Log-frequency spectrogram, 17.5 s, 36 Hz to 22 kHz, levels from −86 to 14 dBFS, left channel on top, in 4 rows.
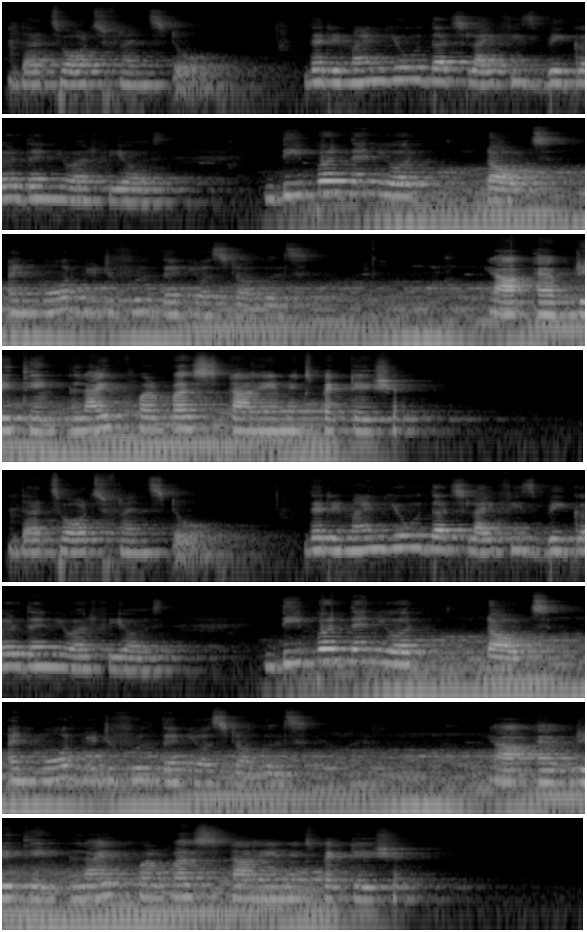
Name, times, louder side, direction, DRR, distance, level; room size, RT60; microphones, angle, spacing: voice 1, 0.0-1.6 2.3-5.5 6.3-7.5 7.9-8.5 8.8-11.0, right 1 dB, 15° right, 5 dB, 0.5 m, -33 dB
sound 1, 6.3-15.5, right 1 dB, 80° right, 0.8 m, -38 dB
voice 2, 12.4-16.1, left 2 dB, 35° left, 8 dB, 0.5 m, -30 dB
8.6 x 4.8 x 4.5 m, 1.3 s
head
